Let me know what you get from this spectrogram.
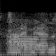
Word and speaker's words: Tainan: That was in Tainan. Is that how you pronounce it? – Yes, Tainan is perfect.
